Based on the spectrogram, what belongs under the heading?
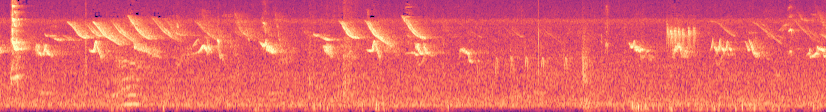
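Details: Campo flickers at a rural property near the Itajaí river headwaters, Itaiópolis, Santa Catarina, Brazil, give high, slurred whistled notes in quick overlapping bursts, each sweeping sharply in pitch, with soft background hiss.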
